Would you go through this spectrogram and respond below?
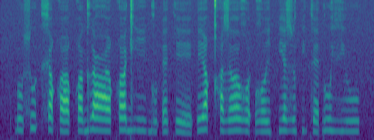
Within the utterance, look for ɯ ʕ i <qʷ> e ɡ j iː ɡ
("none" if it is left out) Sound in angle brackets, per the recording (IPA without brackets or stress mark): qʷ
